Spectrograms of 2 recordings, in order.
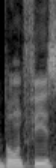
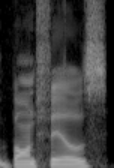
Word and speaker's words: Bonfils: look at it and it is a French last name um the history of the bone fe's last name the French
